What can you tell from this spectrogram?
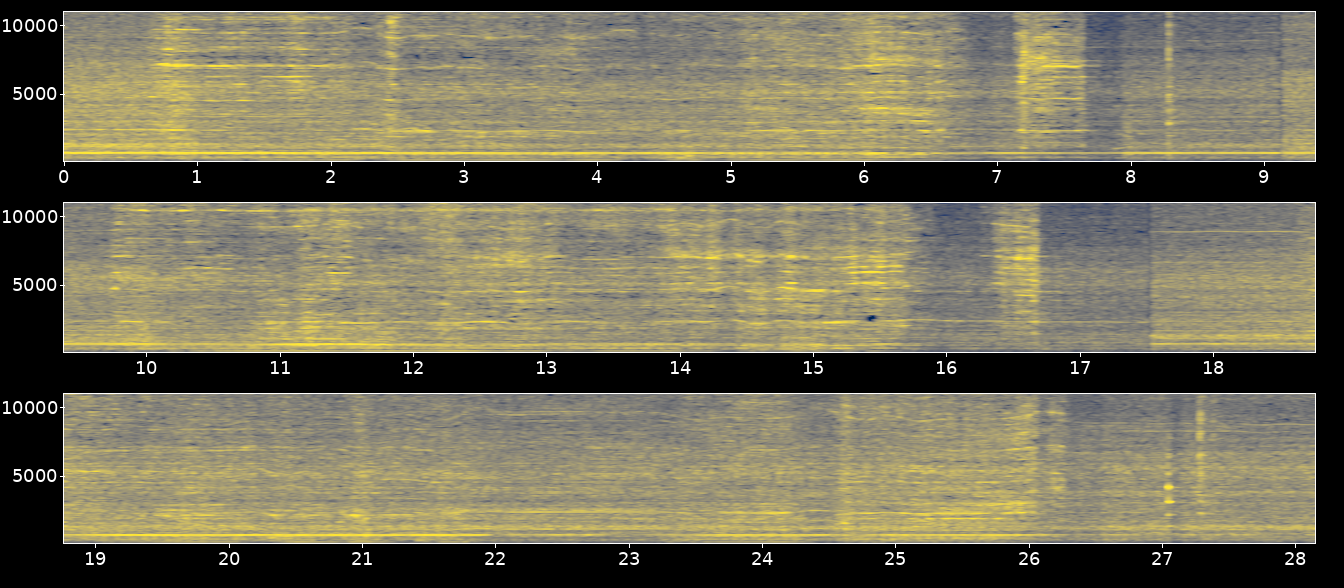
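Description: Benchtop table saw running and ripping a wooden board lengthwise: a steady motor whine under the rasp of the blade cutting through the wood. The sound dips briefly twice.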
